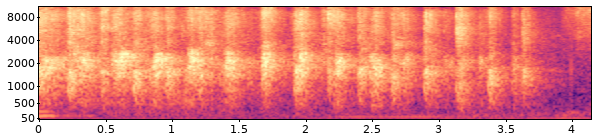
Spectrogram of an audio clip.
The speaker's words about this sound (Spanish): Quiero que le des un fuerte aplauso al Señor, a la palabra de Dios.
